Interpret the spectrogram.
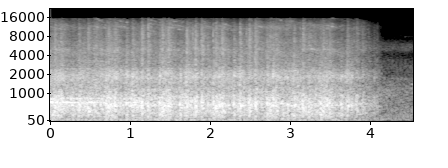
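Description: Vande Bharat Express electric train set passing at speed: a loud rush of wheels on rail with rapid clicking over the rail joints, with the last of its horn dying away at the start. The sound cuts off suddenly near the end, leaving only a faint hiss.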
